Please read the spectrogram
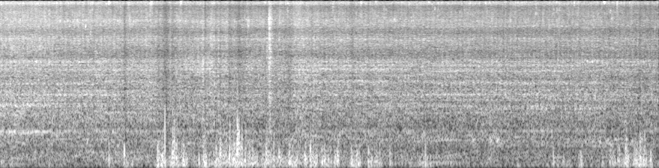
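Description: Motorcycle engine running while riding along a concrete road, with a steady drone that gets louder and rougher for a few seconds from about two seconds in.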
